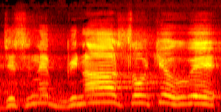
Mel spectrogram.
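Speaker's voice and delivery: high, slow, drawn-out recitation; ghazal recitation. Acted. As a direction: lift the verse high and let it ring.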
